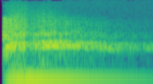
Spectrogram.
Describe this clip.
A neat teleportation sound effect that I somehow engineered out of a recording of a Las Vegas slot machine.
